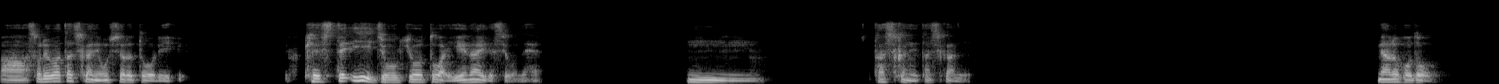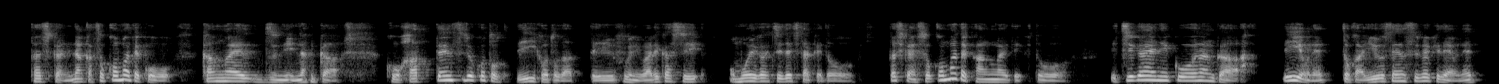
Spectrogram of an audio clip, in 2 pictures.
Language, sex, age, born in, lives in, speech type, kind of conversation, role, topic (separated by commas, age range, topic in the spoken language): Japanese, male, 60-64, Japan, Japan, conversation, unstructured, none, 科学技術が倫理を超えることは許されるのでしょうか？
